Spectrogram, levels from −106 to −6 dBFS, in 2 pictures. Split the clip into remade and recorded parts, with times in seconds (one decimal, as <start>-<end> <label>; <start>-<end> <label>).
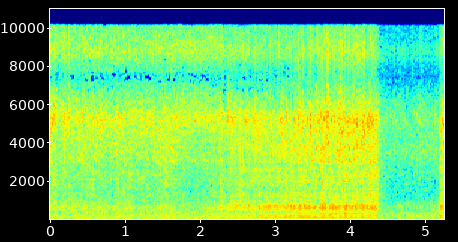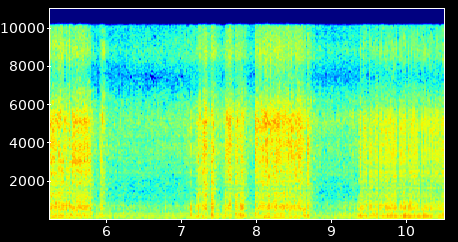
0.0-3.2 recorded; 3.2-6.3 remade; 6.3-7.2 recorded; 7.2-9.5 remade; 9.5-10.5 recorded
